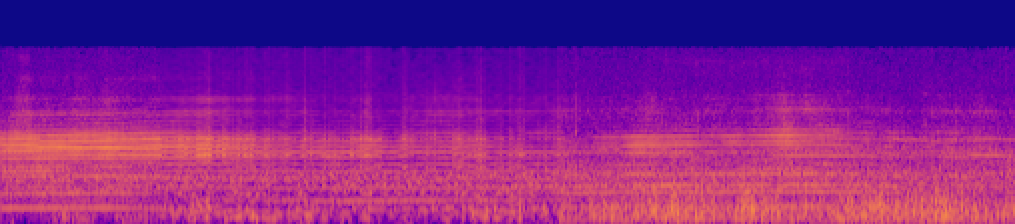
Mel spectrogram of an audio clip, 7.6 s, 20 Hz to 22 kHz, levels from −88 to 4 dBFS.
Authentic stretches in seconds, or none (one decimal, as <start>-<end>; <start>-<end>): 0.0-1.2; 4.2-7.6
